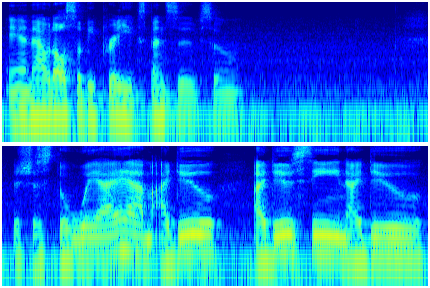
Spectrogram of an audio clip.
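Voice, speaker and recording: A young woman with a deep voice talks in a tired, halting way, stuttering and repeating words in a casual confessional vlog. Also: fairly even intonation, a little hiss or hum. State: tired, worn out. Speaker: vlogger.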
